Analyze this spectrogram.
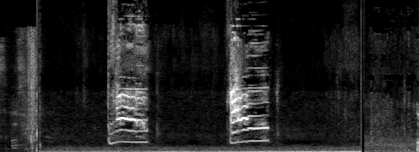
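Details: Domestic cat giving two clear rising, harmonic meows about two seconds apart over a steady low indoor hum, with a short sharp noise near the end.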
